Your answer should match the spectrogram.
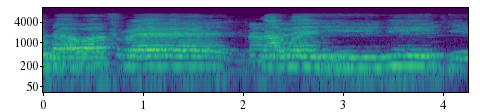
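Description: A man singing long, held notes in a slow, chant-like line, in about three phrases, with short breaths between them.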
